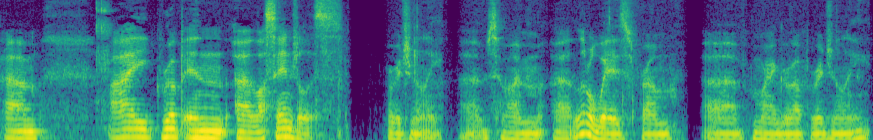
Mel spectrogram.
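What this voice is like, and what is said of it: Non-local, not Huddersfield accent. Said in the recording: “I can tell some accents, and I can tell that's not a Huddersfield accent.”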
